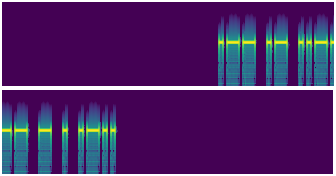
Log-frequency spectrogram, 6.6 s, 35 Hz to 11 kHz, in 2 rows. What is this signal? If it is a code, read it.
Morse code, heard as a keyed tone, about 32 wpm, 700 Hz. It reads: WA2TEL
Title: USA Call Signs - 6 Characters - Repeated 2x - 30wpm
